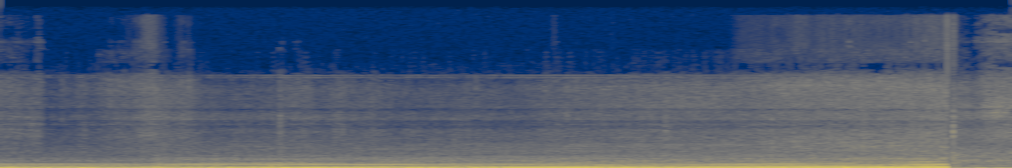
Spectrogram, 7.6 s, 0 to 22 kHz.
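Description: A BMW E39 sedan drives steadily on a road, its engine droning low and close with a continuous rumble, gear shifts showing as rising tones, until the noise drops abruptly near the end.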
